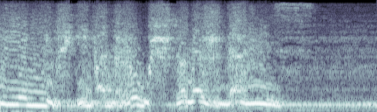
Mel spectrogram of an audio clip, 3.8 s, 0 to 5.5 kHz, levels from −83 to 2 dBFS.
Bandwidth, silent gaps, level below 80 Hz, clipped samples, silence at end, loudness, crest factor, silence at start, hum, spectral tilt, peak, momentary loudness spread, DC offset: 5.4 kHz; none; -26 dBFS; 7%; 0 s; -4 LUFS; 4 dB; 0 s; none; -8 dB/octave; 0 dBFS; 10 LU; under 0.1%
